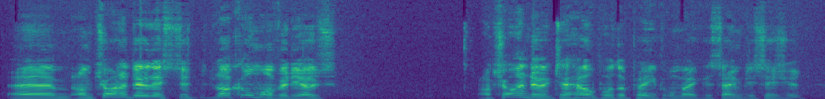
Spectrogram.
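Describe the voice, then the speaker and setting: A man's fairly quick speech shows ordinary pitch variation, with noticeable background noise behind it. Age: 60s. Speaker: car owner reviewer. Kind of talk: casual review talk. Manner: halting, with fillers.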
